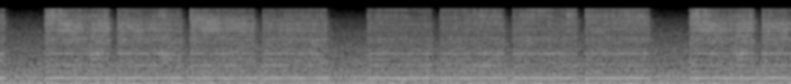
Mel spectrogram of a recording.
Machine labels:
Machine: slide rail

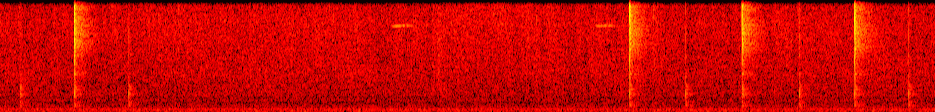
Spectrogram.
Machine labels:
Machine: valve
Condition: normal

